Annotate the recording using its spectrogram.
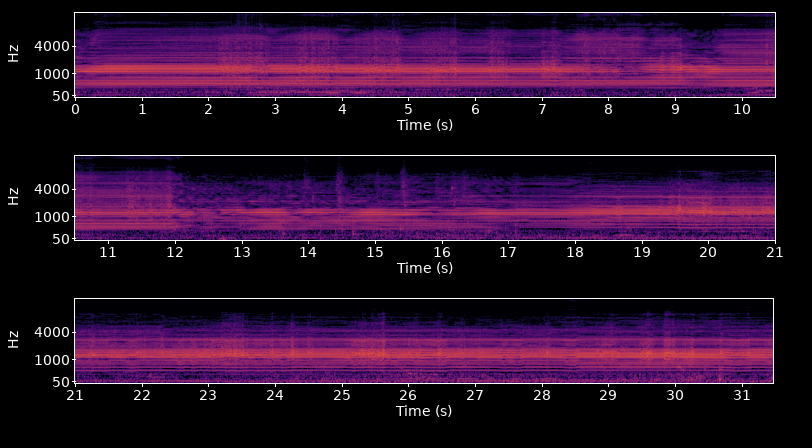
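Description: Electric hair clipper buzzing steadily as it trims a beard along the jaw and neck. It drops in level for a few seconds in the middle, then comes back up.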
